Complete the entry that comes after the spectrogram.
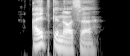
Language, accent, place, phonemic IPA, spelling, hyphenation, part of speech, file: German, Germany, Berlin, /ˈaɪ̯tɡəˌnɔsə/, Eidgenosse, Eid‧ge‧nos‧se, noun, De-Eidgenosse.ogg
- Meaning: 1. confederate, ally, one who has a sworn alliance with another 2. Swiss (citizen of Switzerland), especially in case of jus sanguinis citizenship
